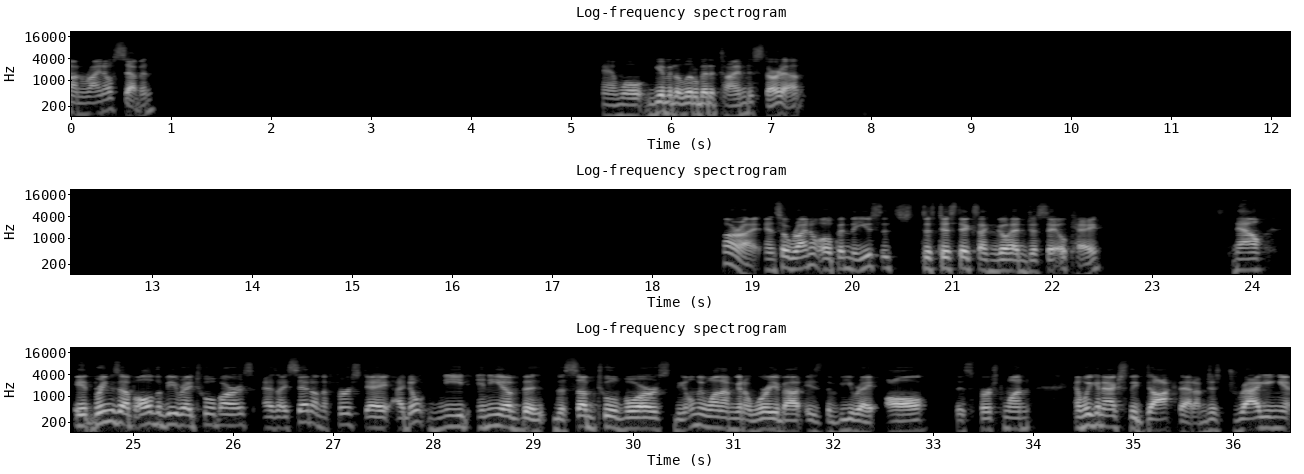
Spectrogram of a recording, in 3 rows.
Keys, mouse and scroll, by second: 18.5 F15, 20.7 click, 22.9 click, 27.3 click, 28.9 click, 29.9 click, 30.5 click, 31.6 click.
